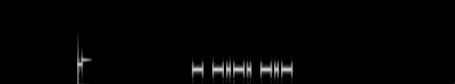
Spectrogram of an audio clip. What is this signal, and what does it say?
Morse code, heard as a keyed tone, about 36 wpm, 700 Hz. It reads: TCK
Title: USA Call Sign Postfixes - 3 Letters 35wpm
